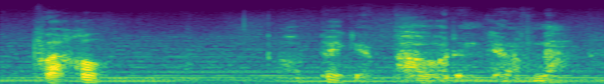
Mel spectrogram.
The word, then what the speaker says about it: Poirot: I've got a parrot with Mr. Poirot. No. Poirot. It is pronounced Poirot.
